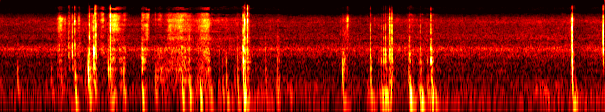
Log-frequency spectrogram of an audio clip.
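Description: Hurricane rain squall heard from inside a car: a steady hiss of wind and rain, broken by gusty rumbles on the microphone and irregular sharp taps and knocks. These come in two clusters in the first two-thirds, with one more knock near the end.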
